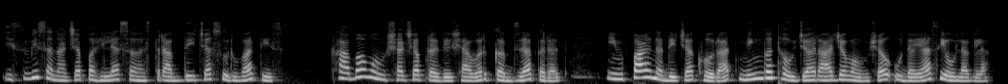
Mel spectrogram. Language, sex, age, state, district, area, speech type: Marathi, female, 18-30, Maharashtra, Nashik, urban, read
